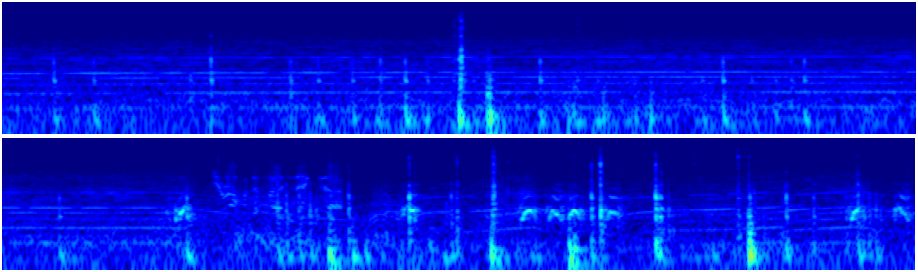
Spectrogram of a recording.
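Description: A racing car engine screams at a steady high pitch, then drops sharply and revs up again.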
